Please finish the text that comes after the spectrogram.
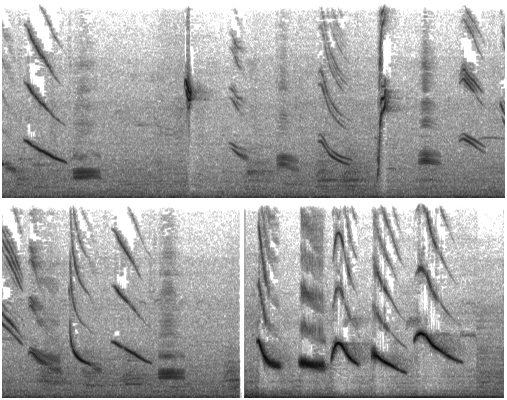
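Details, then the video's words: Green-winged saltators, played to warm up and stimulate other saltators to sing, give loud, clear whistled notes, mostly sliding downward and overlapping quickly as if from several birds, with an abrupt cut near the end. "ESQUENTAR TRINCA FERRO FRIO / ABRE CANTO PIXARRO"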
